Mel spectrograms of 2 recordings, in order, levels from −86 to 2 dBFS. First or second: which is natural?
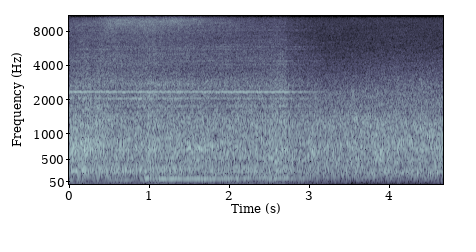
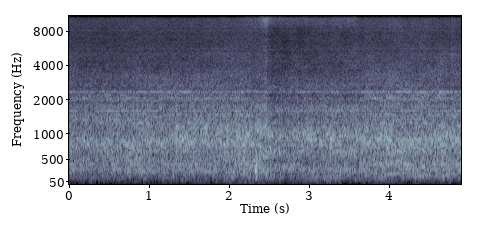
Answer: first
